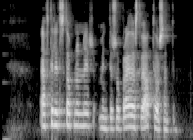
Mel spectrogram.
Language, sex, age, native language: Icelandic, female, 40-49, Icelandic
